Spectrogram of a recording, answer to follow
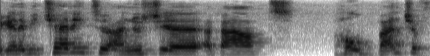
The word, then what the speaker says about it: Anousheh: Is it Anousheh? Is that the correct pronunciation?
